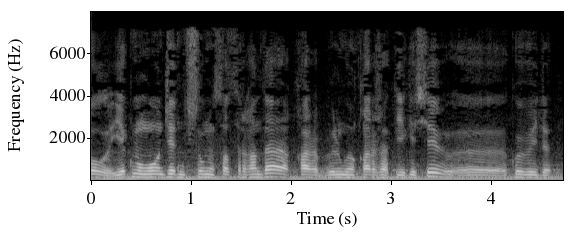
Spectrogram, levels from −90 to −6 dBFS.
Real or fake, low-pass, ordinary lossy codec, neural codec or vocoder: real; 7.2 kHz; MP3, 32 kbps; none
